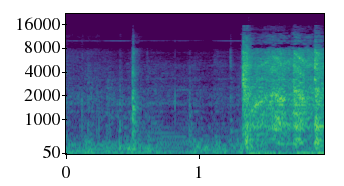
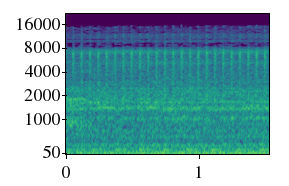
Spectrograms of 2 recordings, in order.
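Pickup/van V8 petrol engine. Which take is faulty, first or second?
second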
